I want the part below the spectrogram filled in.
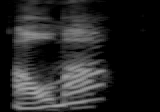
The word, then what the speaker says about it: AUMA: Und die Auflösung ist, im Jahr 2022 wurden laut AUMA, A-U-M-A, richtig ausgesprochen? – Ja, wurden richtig.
